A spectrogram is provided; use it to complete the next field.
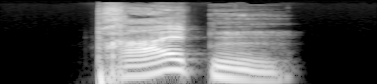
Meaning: inflection of prahlen: 1. first/third-person plural preterite 2. first/third-person plural subjunctive II
- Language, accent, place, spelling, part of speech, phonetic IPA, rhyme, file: German, Germany, Berlin, prahlten, verb, [ˈpʁaːltn̩], -aːltn̩, De-prahlten.ogg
